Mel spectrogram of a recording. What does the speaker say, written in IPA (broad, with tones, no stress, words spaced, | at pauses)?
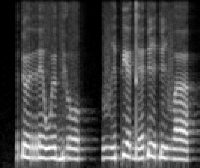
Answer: ɗø˥˧re˥˧ wʏ˥˧bʲo˥˧ | vi˨˥pʲɛ˥˧ de˨˥ɗi˥˧ ɗi˥˧vɐ˥˧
